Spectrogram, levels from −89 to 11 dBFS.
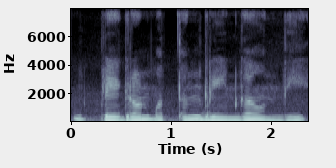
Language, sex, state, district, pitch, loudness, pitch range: Telugu, female, Telangana, Hyderabad, 210 Hz, -15 LUFS, 200-215 Hz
